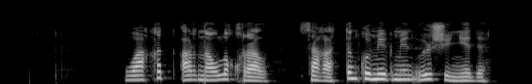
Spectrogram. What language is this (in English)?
Kazakh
